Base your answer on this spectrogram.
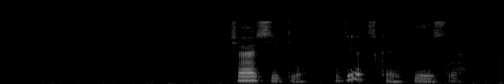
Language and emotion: Russian, sad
